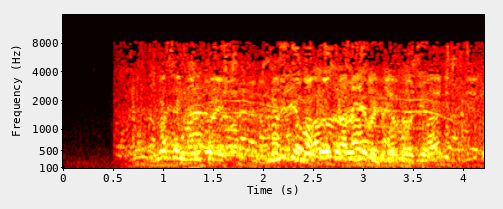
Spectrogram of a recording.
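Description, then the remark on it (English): A crowd of fish traders chatters on a lake beach in the Magawa area, gathered in the afternoon or evening to wait for the fishermen's haul. Many overlapping voices form a steady, lively hubbub with no single speaker standing out, holding an even loudness throughout after a quiet start. “A crowd of fish traders gathers each afternoon and evening at a beach in the Magawa area, waiting for the haul from fishermen.”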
